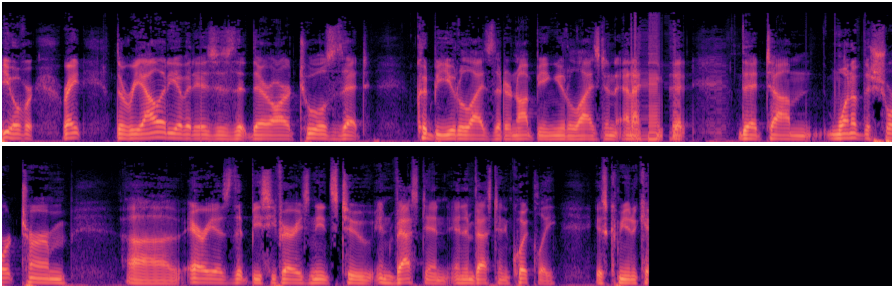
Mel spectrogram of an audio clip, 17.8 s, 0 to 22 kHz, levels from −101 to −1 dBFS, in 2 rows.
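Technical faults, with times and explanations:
1.99 s, 5.01 s (between "could be utilized that" and "are not being utilized") and 8.05 s: gap between stream segments. Each is a brief hole of hard-edged silence, about 8 ms, 13 ms and 8 ms long, falling on the 1-second segment boundaries where the timestamps of neighbouring segments fail to meet and the player pads the difference with nothing. Unlike a dropout, no speech goes missing. The sound resumes exactly where it stopped, just slightly late.
6.24–7.29 s, after "not being utilized and": robotic sound from repeated short buffers. The speech turns into a rigid metallic buzz locked at about 94 Hz while still loosely tracking the syllables. This is likely caused by audio arriving too seldom, so the software loops the last fragment of roughly 10.7 ms, and about half of the real audio is skipped in favour of repeats. The fixed pitch is what separates it from a clean gap.
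15.37 s to the end, after "invest in quickly is": audio dropout to silence. The speech cuts off mid-flow and the remainder is dead silence with no room tone, which points to a likely loss of the input signal while recording continued writing silence. Unlike the short segment gaps, this runs for over two seconds, never recovers, and whatever followed is gone.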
